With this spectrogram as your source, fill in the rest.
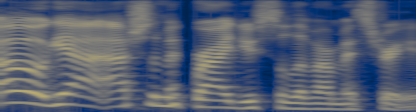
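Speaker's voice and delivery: put-on, super nonchalant, bragging tone of voice. Imitating someone humble bragging about a celebrity: imitating a super nonchalant brag. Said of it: "super nonchalant way".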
